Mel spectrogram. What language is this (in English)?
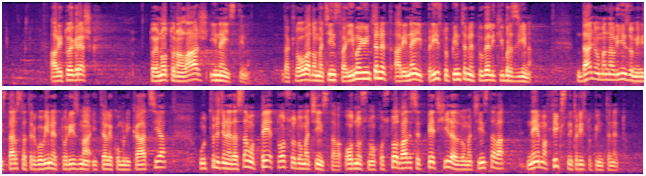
Serbian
